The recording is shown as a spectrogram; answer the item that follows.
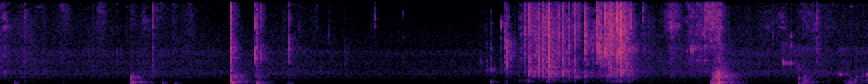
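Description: Tarot cards are drawn and handled, giving scattered soft taps, clicks and papery rustles in irregular short bursts, with a longer crinkling rustle midway, fairly faint and without voices.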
